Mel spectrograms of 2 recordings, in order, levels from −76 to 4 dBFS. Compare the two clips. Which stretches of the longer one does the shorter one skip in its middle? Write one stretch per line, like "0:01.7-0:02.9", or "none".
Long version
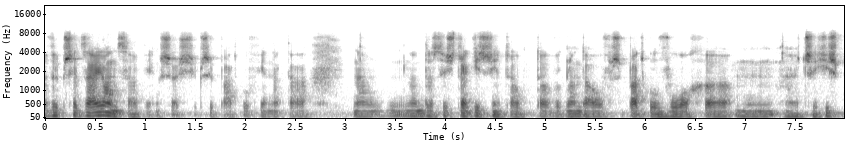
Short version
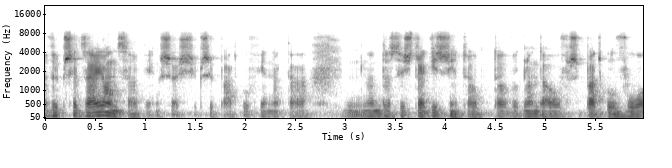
0:03.0-0:03.4

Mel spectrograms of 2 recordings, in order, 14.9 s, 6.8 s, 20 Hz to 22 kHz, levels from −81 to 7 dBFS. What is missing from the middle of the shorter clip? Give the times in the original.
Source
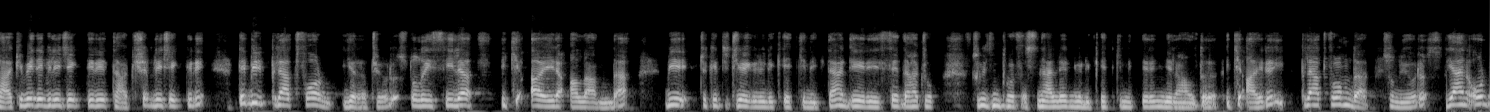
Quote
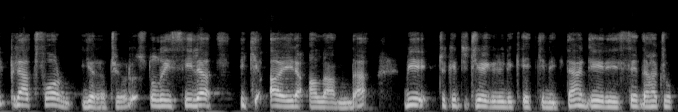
none

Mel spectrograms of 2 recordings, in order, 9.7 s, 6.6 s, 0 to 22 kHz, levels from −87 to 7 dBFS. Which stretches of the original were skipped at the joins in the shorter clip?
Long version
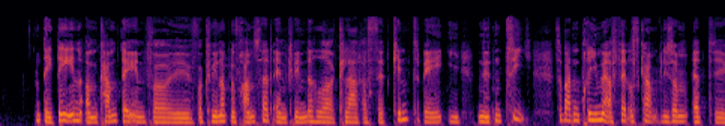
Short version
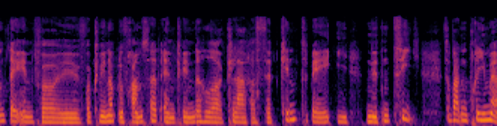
none

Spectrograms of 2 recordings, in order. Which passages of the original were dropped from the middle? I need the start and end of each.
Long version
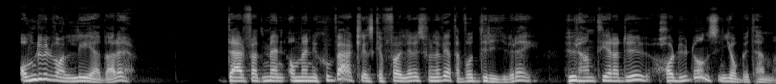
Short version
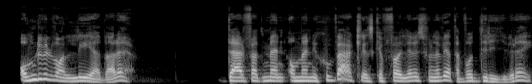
none

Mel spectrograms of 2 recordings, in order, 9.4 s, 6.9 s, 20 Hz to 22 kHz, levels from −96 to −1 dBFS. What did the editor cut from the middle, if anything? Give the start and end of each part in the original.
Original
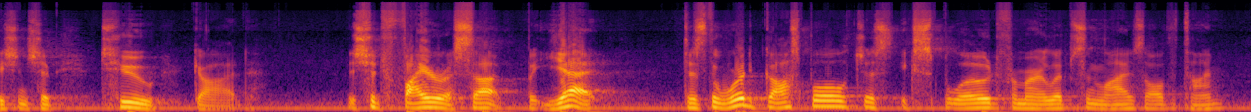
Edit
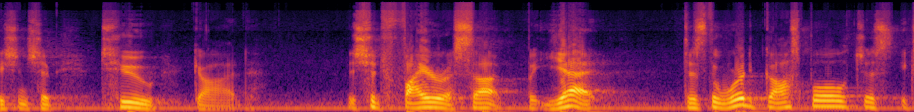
none

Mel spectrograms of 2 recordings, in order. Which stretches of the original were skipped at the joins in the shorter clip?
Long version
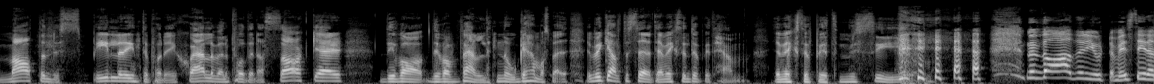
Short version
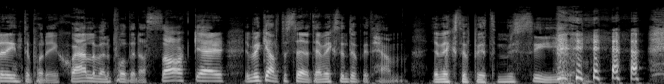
0:03.6-0:05.8

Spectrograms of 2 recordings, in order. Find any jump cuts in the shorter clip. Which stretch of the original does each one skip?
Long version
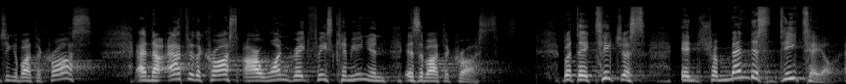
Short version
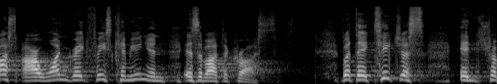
none

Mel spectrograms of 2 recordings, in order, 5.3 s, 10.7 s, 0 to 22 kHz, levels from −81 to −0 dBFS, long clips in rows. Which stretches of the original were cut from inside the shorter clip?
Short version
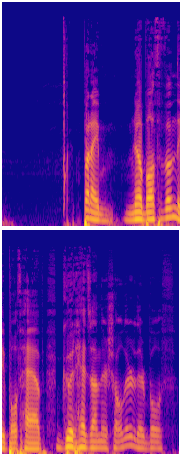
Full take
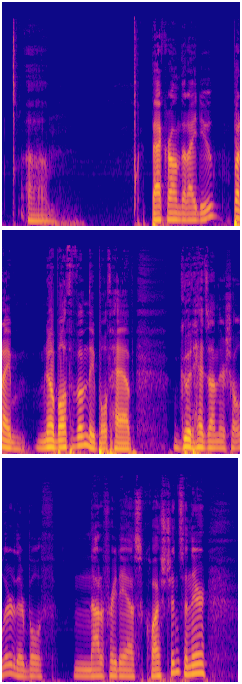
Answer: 0:02.2-0:03.4
0:05.7-0:06.1

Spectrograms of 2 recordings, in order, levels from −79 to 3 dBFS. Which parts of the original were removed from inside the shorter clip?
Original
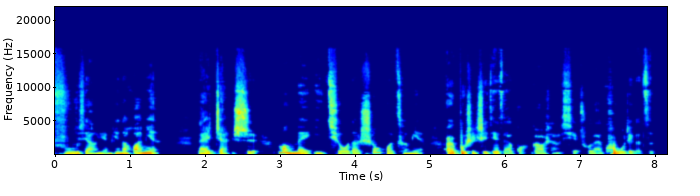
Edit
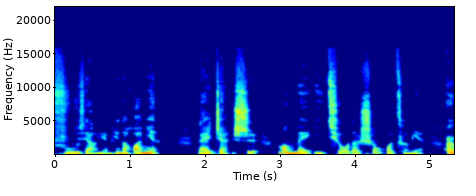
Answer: none

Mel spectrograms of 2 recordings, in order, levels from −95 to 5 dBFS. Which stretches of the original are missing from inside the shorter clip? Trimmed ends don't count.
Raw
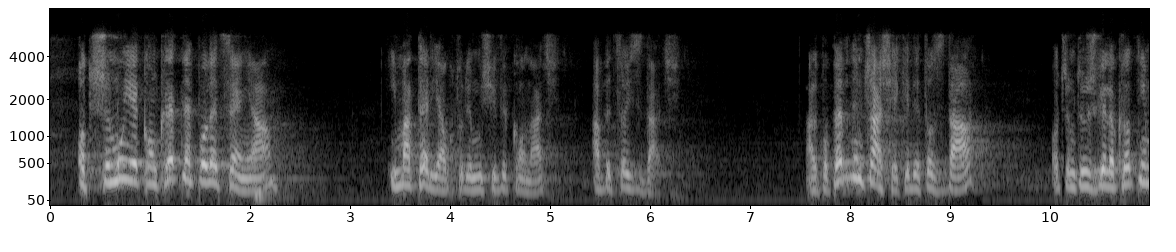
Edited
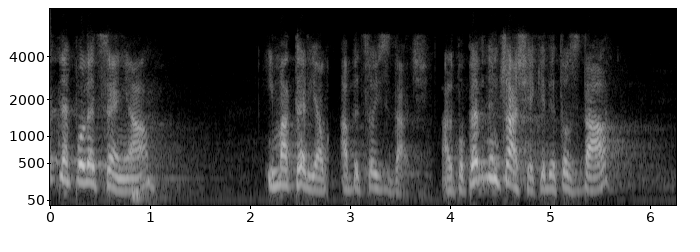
0:04.0-0:05.3
0:06.3-0:07.4

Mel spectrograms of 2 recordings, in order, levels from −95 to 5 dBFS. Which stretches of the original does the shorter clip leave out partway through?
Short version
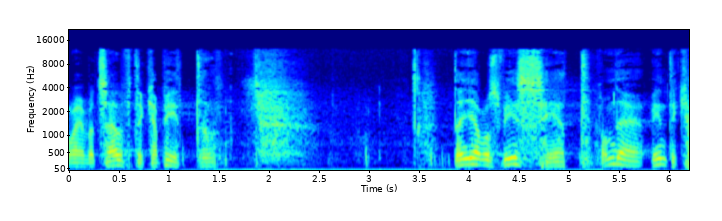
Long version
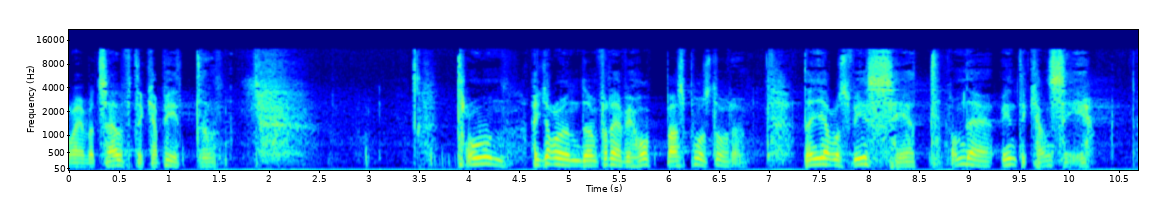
0:03.8-0:07.3

